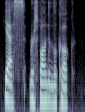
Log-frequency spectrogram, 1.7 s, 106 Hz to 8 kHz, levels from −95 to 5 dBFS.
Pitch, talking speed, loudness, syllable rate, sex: 155 Hz, 105 wpm, -19 LUFS, 4.5 syllables/s, female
